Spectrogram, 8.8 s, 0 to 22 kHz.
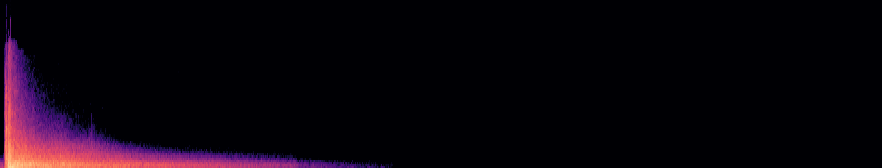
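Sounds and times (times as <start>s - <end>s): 
distant weapon muzzle blasts: 0.0s - 2.2s.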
